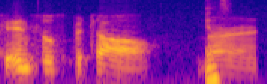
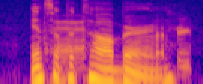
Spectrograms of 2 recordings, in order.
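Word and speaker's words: Inselspital Bern: How do you say that? – Oh, that's Insel Spital Bern. – Insel Spital Bern.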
